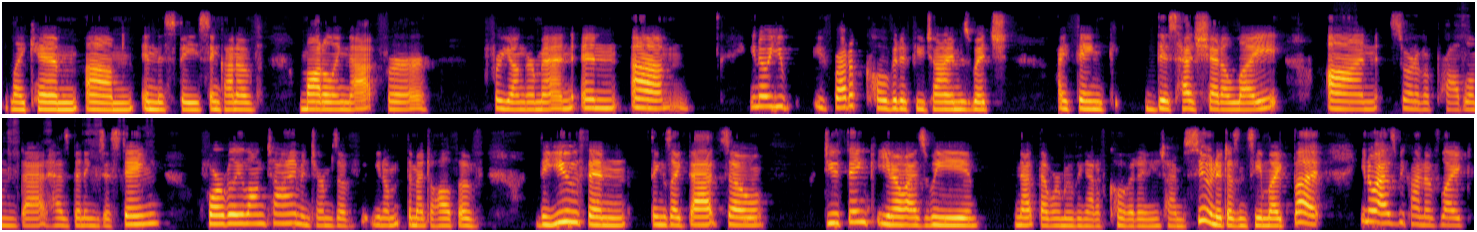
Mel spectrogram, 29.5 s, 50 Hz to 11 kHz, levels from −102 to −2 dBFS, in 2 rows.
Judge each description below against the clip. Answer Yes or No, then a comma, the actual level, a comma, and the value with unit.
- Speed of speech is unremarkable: Yes, average, 190 wpm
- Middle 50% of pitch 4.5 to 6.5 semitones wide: No, average, 3.2 semitones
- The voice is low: No, high, 220 Hz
